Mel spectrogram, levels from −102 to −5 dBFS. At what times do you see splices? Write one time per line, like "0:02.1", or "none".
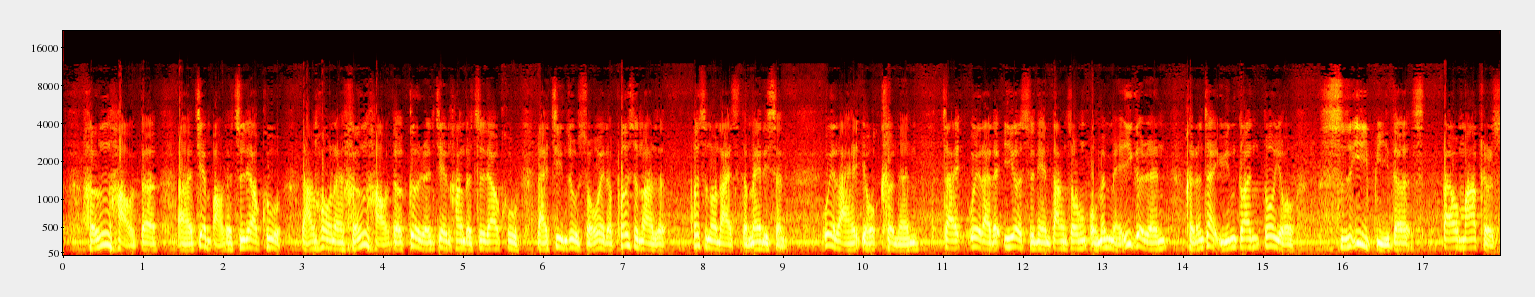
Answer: none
